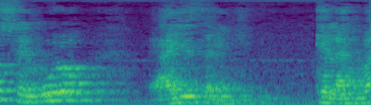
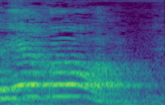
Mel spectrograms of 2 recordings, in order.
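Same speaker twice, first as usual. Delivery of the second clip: wife calling out; 10 semitones higher than usual. Retold or imitated. Wife calls husband from kitchen.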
